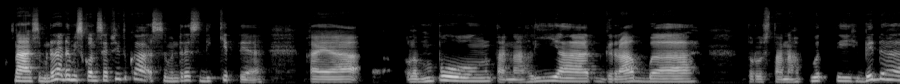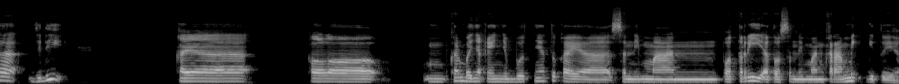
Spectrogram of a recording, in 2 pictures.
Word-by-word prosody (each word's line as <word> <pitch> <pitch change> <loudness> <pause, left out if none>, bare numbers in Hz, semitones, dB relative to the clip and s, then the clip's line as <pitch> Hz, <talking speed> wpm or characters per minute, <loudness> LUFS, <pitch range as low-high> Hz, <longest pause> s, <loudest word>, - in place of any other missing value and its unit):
Nah, 165 -2 +11
sebenarnya 155 +10 +2
ada 220 - +4
miskonsepsi 190 +2 +1
tuh 290 - -10
Kak, 215 -3 +1
sebenarnya 170 +4 -3
sedikit 150 +6 -7 0.2
ya, 105 - -3 0.6
kayak, 120 0 +3 0.5
lempung, 155 +4 +3 0.2
tanah 110 0 -3
liat, 150 -3 +2 0.2
gerabah, 130 +1 +3 0.6
terus 125 0 -7
tanah 115 -1 -2
putih, 165 -1 -4
beda. 205 -4 +1
Jadi 180 - -3 1.1
kayak, 140 -1 +1 0.5
kalau, 130 -2 +1 0.4
m 130 -1 -8
kan 160 0 -3
banyak 140 -1 0
yang 130 0 -1
nyebutnya 130 +4 -4
tuh 180 - -5
kayak 115 -5 0
seniman 120 - 0 0.4
pottery, 160 -4 0
atau 125 - -1
seniman 115 -1 -1
keramik, 140 +8 0
gitu 120 -3 -6
140 Hz, 115 wpm, -24 LUFS, 125-160 Hz, 1.1 s, Nah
